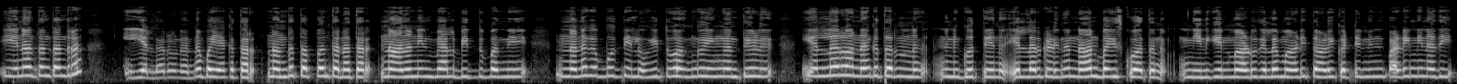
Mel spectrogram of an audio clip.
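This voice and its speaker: A woman's voice: very high-pitched, flat delivery, fairly quick. A woman voicing a tearful young wife in a cartoon serial, crying and pleading. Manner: sobbing, pleading.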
